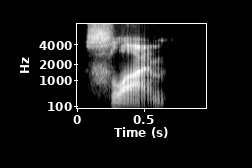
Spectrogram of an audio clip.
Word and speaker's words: SLM: And most importantly, I learned SLM, pronounced slime, the source code tracking tool, like GitHub much later.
